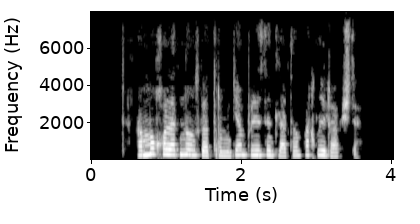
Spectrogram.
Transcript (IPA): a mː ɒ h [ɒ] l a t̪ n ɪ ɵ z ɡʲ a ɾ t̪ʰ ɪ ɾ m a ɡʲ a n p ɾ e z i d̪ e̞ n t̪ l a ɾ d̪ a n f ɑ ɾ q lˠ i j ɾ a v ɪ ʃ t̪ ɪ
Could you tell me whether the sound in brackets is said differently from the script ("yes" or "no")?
no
